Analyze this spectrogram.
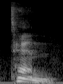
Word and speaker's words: ten: A próxima não é tem. Olha aí que eu escrevi. Não é tem. Oh, beleza? Não é tem. É ten. Ten.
